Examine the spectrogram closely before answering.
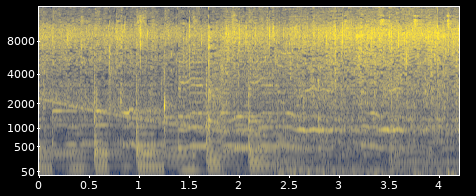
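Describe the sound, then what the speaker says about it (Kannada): Garlic and ginger fry in oil in a pan for a dry prawn chutney. A close, steady crackling sizzle runs through the whole clip, with no talk. "ಅದಾದಮೇಲೆ ನಾನು ಶುಂಠಿನ ಆ್ಯಡ್ ಮಾಡ್ತೀನಿ. ಅದನ್ನು ಕೂಡ ಫ್ರೈ ಮಾಡ್ಕೋಬೇಕು."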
